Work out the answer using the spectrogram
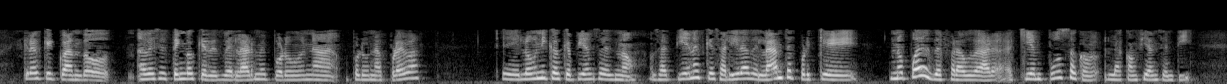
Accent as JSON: {"language": "Spanish", "town": "Quito", "region": "Pichincha", "country": "Ecuador", "said": "todos los que somos de acá de Quito"}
